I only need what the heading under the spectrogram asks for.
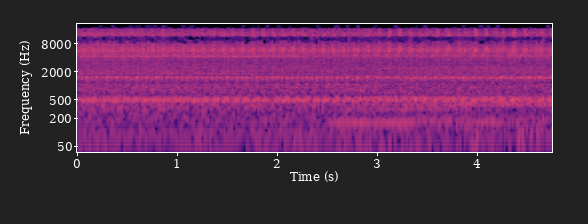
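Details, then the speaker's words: VW Polo engine idling at about -6°C with a steady, fairly mild high squeal from the alternator belt, usually much louder at -15 to -20°C; spraying the belt made the sound largely disappear: alternator belt squeal at idle. "Звук вот это свист его не так слышно обычно его сильно слышно когда -15 -20"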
